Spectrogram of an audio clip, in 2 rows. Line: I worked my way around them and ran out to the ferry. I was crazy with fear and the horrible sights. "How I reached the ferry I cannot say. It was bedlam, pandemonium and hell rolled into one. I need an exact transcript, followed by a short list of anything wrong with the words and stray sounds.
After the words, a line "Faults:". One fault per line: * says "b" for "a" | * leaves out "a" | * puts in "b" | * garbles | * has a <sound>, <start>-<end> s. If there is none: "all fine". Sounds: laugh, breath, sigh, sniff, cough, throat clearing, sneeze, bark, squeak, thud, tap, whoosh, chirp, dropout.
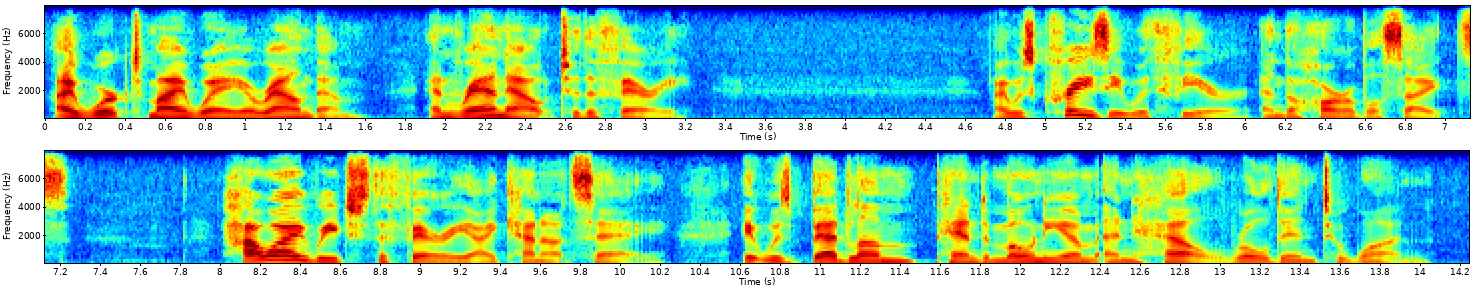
I worked my way around them and ran out to the ferry. I was crazy with fear and the horrible sights. "How I reached the ferry I cannot say. It was bedlam, pandemonium and hell rolled into one.
Faults:
all fine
